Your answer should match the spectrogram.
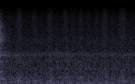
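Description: Near silence, with faint scratching of a liquid-glue bottle's applicator tip drawn along a cardstock edge.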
